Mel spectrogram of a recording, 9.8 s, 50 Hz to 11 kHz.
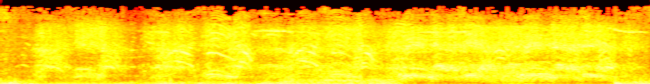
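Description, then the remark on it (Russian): A large, dense crowd of tens of thousands at a rally outside the Verkhovna Rada of Crimea on 26 February 2014 shouts and chants loudly and continuously, some for Ukraine and some for Russia, many voices overlapping in a roaring, agitated din. “Каждый кричал свое. Мы за Украину кричали, они за Россию кричали.”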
